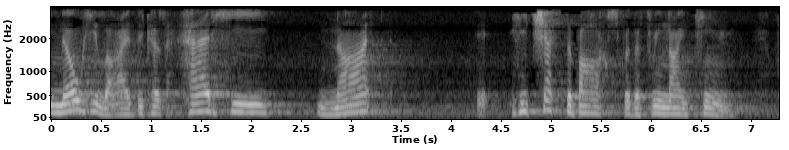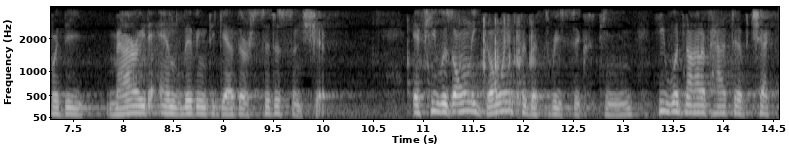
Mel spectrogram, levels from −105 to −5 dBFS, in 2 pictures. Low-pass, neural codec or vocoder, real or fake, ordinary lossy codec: 3.6 kHz; none; real; MP3, 24 kbps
